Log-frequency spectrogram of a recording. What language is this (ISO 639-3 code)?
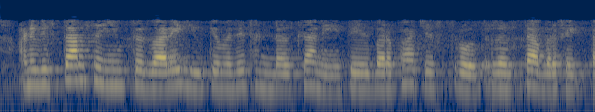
mar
